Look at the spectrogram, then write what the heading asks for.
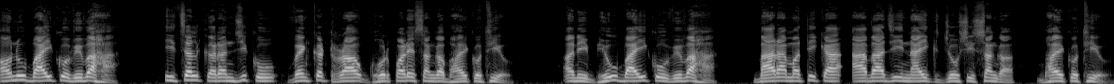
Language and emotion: Nepali, neutral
